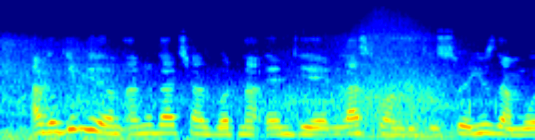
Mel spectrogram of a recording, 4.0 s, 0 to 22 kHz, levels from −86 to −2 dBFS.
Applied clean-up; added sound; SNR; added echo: none; Boom + Car passing by; 13 dB; none.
